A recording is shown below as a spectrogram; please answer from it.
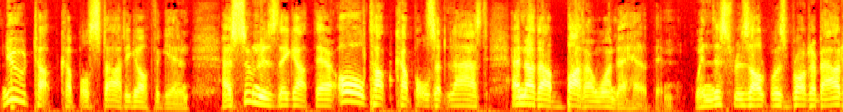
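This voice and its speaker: A man reading a story aloud in a lively, rhythmic, dramatic manner. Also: on the low side, creaky, breathy edge, no room sound.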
